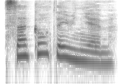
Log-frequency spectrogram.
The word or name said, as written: 51eme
